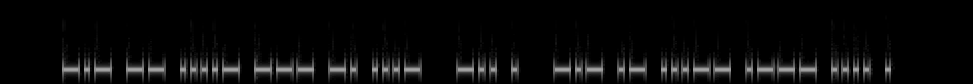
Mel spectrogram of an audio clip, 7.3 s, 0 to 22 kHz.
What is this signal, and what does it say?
Morse code, heard as a keyed tone, about 32 wpm, 700 Hz. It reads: KM4ONV DE KA3JHE
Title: USA Callsign DE Callsign - 6 Characters - 30wpm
